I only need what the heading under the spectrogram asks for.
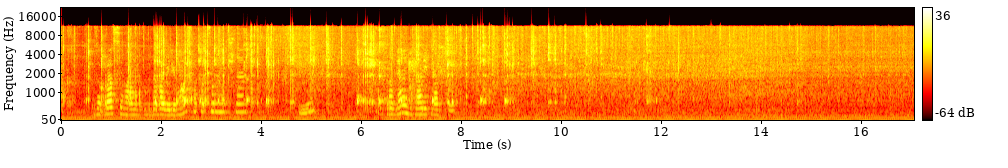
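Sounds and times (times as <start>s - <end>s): utensil clicking against bowl: 0.0s - 10.9s
onion sizzling in oil: 0.0s - 17.0s.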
